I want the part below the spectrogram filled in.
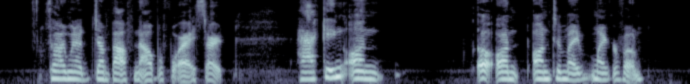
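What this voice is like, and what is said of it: Hoarse, fading voice. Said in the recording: “I'm starting to lose my voice again ... I am starting to lose my voice again”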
